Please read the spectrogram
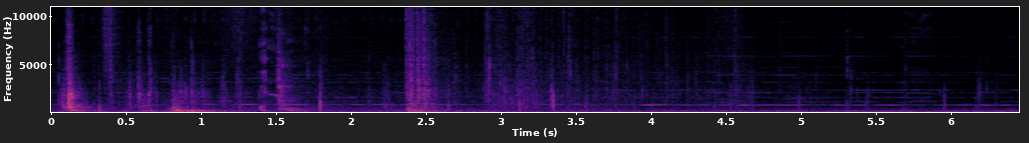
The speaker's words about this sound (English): Wait, what? Right after I close the door.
